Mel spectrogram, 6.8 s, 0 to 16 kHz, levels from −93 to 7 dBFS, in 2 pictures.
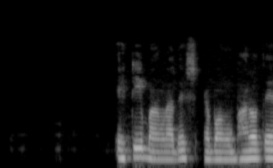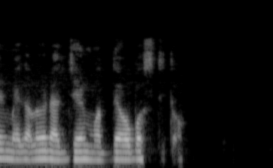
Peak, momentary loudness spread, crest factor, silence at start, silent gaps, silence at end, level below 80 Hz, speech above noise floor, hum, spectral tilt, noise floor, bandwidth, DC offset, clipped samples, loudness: -14 dBFS; 10 LU; 18 dB; 1.45 s; none; 1.15 s; -68 dBFS; over 61 dB; none; -8.5 dB/octave; under -90 dBFS; 7.4 kHz; under 0.1%; under 0.1%; -30 LUFS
